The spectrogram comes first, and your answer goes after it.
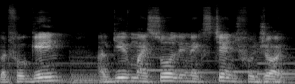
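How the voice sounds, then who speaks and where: Music plays in the background while a man speaks at a medium pitch. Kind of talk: spoken word poetry performance.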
